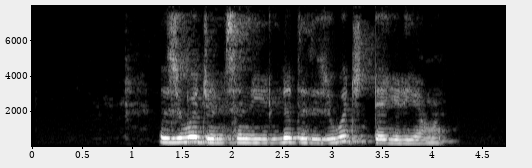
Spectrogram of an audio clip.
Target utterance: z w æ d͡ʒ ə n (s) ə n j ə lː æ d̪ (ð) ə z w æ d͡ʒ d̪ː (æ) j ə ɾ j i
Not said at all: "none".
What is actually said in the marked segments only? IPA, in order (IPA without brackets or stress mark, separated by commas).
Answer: s, ð, æ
